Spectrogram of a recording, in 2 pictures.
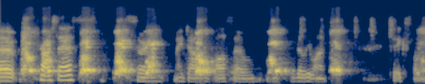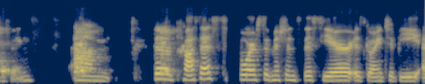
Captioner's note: dog barks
